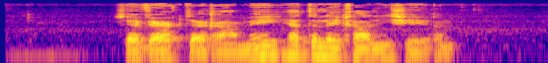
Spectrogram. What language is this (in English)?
Dutch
